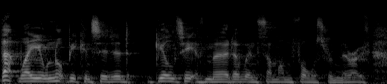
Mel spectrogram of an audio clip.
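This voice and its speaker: There is audible room echo and noticeable background noise. A man speaks with ordinary pitch variation. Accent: British. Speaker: building regulations expert. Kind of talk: lecture. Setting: stage with audience. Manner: fast.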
